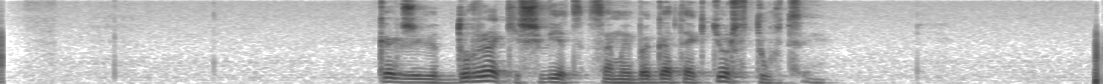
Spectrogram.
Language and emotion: Russian, angry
